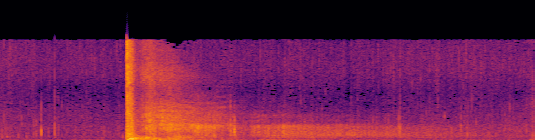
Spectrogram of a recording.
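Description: A rifle shot cracks loudly and echoes across open ground.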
